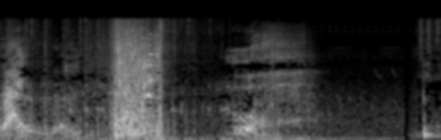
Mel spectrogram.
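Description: Cartoon sound effects: a short hit at the start, then a loud shattering crash about a second in, followed by a brief vocal sound that fades away near the end.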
